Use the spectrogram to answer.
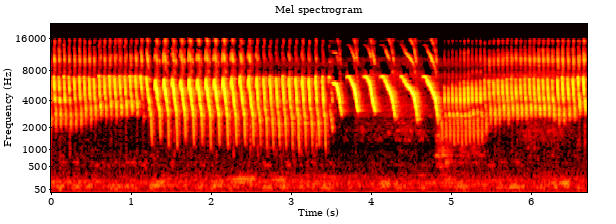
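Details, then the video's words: Canary training song (masteran kenari) for teaching a pet canary to sing: fast rattling trills of rapid downward notes, then a few slower sweeping slurs, ending in a dense buzzy high roll. "Masteran Burung Kenari _ CANARY SINGING"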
